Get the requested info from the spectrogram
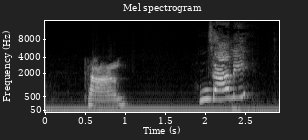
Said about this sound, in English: Somebody's calling me. I didn't even know they still had ringtones.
